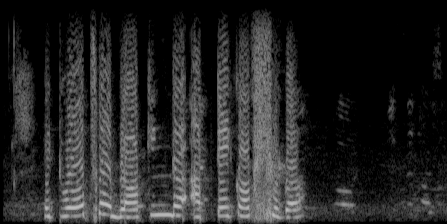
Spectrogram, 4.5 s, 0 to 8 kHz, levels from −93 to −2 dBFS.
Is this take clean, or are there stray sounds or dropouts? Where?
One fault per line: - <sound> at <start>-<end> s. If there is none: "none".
none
